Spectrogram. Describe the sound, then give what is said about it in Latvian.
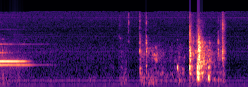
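A short parliament voting bell rings out clearly at the start, called before deputies vote on a budget committee proposal, and fades within a second, followed after a pause by a cluster of quick clicks, taps and shuffling noises. “Lūdzu, zvanu, balsosim par otro.”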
